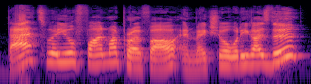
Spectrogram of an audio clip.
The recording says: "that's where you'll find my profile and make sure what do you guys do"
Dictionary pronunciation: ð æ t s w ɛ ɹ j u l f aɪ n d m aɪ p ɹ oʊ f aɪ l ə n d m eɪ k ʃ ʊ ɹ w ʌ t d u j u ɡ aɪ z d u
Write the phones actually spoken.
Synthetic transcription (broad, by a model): ð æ t s w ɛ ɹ j u l f aɪ n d m aɪ p ɹ oʊ f aɪ l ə n m eɪ k ʃ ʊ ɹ w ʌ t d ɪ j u ɡ aɪ z d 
